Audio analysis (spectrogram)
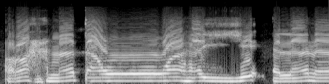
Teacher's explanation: یہاں پر یا کے بعد جو یا ہے اس کو نہیں ادا کریں گے بلکہ حمزہ کو ادا کریں گے جو کہ ساکن ہے, اور یہاں پہ جھٹکے سے ادا کریں گے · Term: حمزہ ساکن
